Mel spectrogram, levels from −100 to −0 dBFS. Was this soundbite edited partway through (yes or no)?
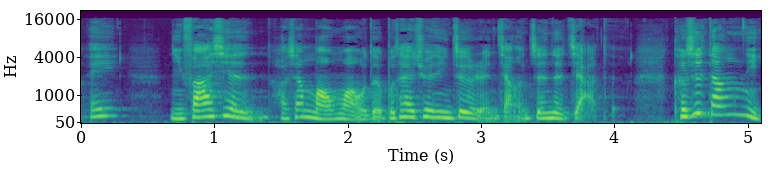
no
